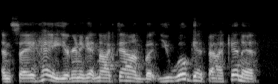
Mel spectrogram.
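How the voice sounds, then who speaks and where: Talking at a very fast pace, a man with a fairly high pitch uses ordinary pitch variation. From New Jersey. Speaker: teacher and instructional coach. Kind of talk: webinar presentation. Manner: animated.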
